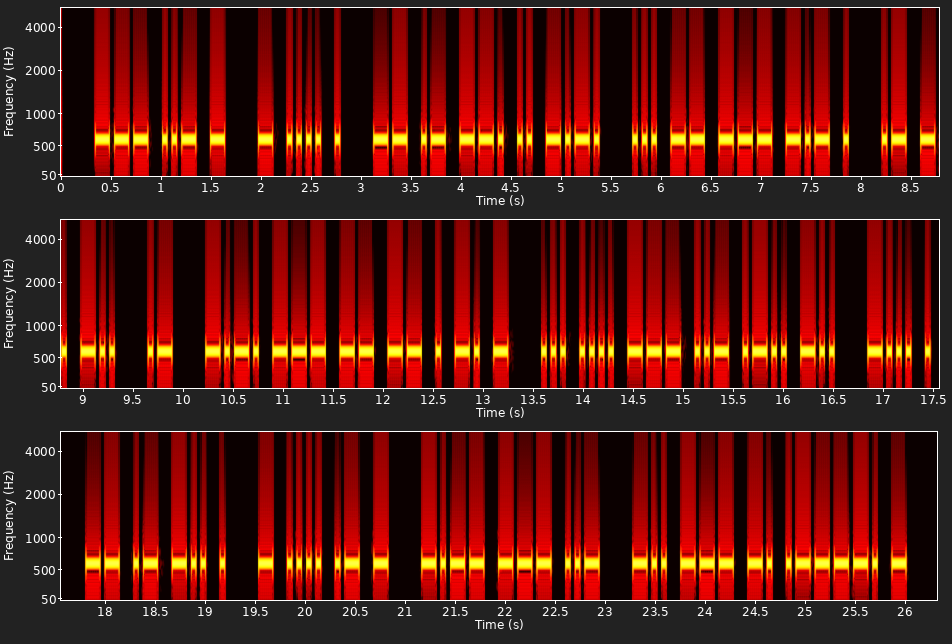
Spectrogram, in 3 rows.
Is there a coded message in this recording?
Yes: Morse code from 0.3 to 26.0 s, heard as a keyed tone, about 25 wpm, 600 Hz. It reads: OUT THE MAGIC SMOKE AND A COMMENT SHOULD BE MADE THAT YOU DON'T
